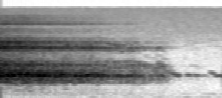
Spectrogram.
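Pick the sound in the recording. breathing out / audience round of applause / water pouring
breathing out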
